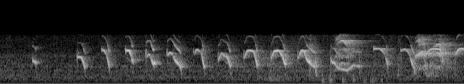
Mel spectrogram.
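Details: Black female toy poodle puppy, 57 days old, from a breeder in Shiga, Japan: a run of high whimpers and squeaky yelps repeated about four per second, each a short rising-then-falling whine, growing busier and overlapping toward the end.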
